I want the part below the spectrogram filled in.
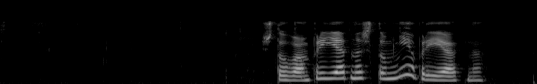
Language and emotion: Russian, positive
